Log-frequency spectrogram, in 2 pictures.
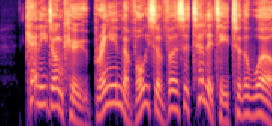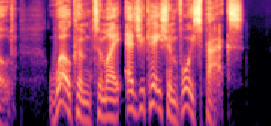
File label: Education Branded Voice Packs, voiceover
